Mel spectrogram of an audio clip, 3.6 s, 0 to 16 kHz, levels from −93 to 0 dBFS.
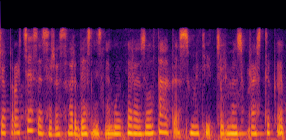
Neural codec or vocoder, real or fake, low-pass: codec, 16 kHz, 2 kbps, FreqCodec, larger model; fake; 7.2 kHz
